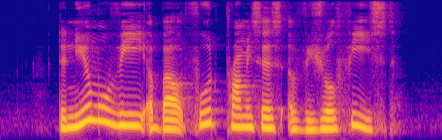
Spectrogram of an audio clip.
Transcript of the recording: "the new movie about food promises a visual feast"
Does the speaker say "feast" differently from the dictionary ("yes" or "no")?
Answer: no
